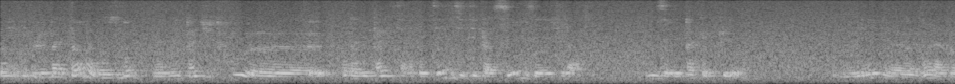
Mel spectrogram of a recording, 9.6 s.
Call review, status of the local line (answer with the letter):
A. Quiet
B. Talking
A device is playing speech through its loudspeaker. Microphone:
A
